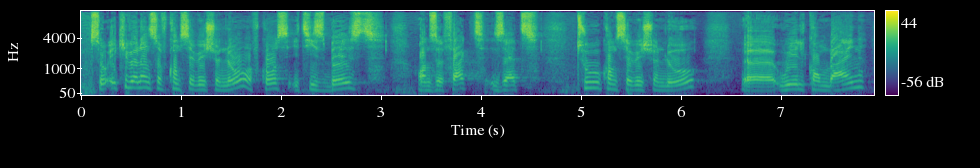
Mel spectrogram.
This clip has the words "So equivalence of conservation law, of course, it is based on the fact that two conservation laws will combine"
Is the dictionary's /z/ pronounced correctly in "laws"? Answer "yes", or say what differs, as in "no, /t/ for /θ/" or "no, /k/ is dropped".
no, /z/ is dropped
